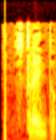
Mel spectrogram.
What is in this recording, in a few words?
"strento", Veneto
